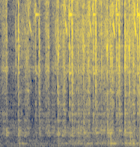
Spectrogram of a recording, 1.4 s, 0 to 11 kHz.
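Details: 1920s French Pathé Baby (Pathescope) hand-cranked home cine projector, mechanism based on the Lumière cinematograph, original cast shutter/flywheel intact: light, even clicking whir following the crank pace, no catches or grinding; mechanism turns freely, normal.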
